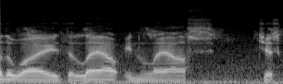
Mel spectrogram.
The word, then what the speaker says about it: Laos: By the way, the Lao in Laos just call themselves Lao, not Laotian. And Laos is pronounced Lao.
